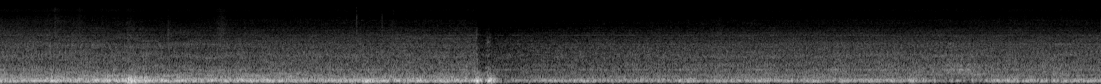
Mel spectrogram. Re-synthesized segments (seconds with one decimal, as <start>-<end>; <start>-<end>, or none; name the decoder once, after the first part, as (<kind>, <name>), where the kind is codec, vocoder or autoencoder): 0.0-3.2 (autoencoder, DAC-VAE); 7.0-11.0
